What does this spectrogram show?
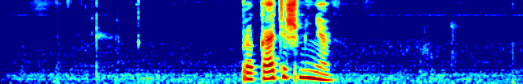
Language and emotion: Russian, neutral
